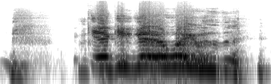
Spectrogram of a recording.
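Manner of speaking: high, slow, shouted meme line. Acted. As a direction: yell it like the famous meme. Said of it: "it's the meme".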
